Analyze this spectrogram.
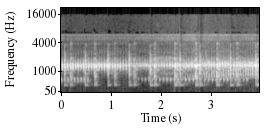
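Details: Chorus of toads, frogs and treefrogs: short pulsed croaks tumbling over one another, some quick bursts of rapid notes, above a steady high tonal drone that runs through the whole stretch.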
